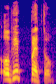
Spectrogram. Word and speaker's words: অভিপ্রেত: এটার উচ্চারণ হলো অভিপ্রেত, অর্থাৎ দুইটা প হবে, অভিপ মাঝখানে, রফলা যদি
